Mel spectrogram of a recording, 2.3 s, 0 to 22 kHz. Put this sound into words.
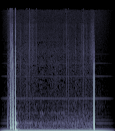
Vinyl Record, On Off, C
Raw audio of placing the needle of a record player onto vinyl, then taking it off a second later.
An example of how you might credit is by putting this in the description/credits:
The sound was recorded using the "EZ Vinyl/Tape Converter" software on 24th March 2018.
lift, needle, off, On, player, record, turntable, vinyl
